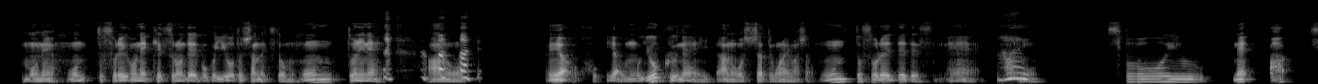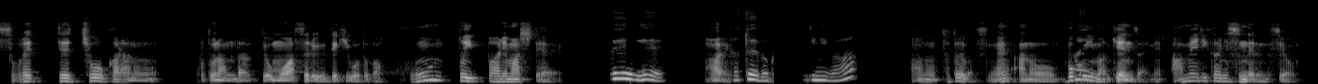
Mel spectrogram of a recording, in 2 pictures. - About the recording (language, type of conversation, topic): Japanese, podcast, 食文化に関して、特に印象に残っている体験は何ですか?
- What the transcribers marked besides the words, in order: laughing while speaking: "はい"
